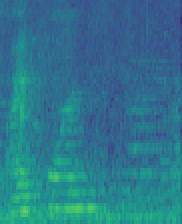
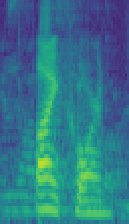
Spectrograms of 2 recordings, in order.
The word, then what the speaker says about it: Einkorn: And I don't know how you say it, is Eichhorn? Einkorn, yes, it is.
